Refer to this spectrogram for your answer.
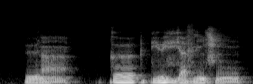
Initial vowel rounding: rounded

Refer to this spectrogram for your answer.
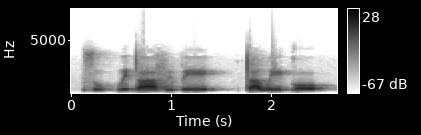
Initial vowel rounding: rounded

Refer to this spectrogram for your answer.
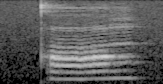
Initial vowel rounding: rounded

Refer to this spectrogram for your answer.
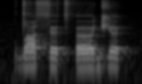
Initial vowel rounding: unrounded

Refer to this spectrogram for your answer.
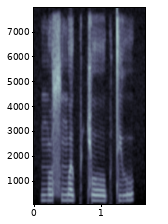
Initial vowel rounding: rounded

